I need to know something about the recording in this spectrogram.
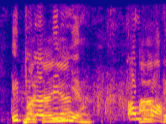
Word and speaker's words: Allah: Bacanya? Itu Latinnya. Allah.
